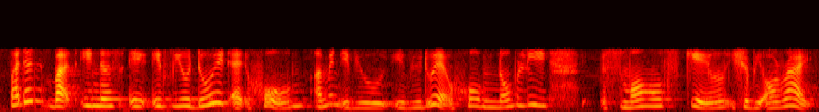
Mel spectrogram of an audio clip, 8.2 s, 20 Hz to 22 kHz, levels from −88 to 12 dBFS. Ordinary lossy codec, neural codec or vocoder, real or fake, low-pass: none; none; real; 3.6 kHz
